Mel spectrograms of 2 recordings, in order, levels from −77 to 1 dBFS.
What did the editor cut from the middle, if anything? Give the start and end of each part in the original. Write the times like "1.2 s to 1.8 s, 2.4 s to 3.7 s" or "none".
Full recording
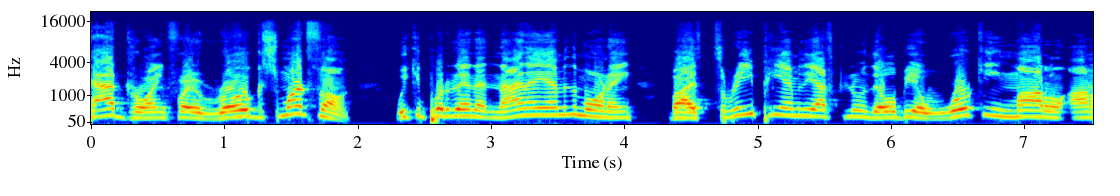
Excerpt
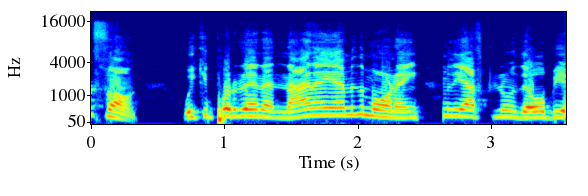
4.2 s to 5.3 s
